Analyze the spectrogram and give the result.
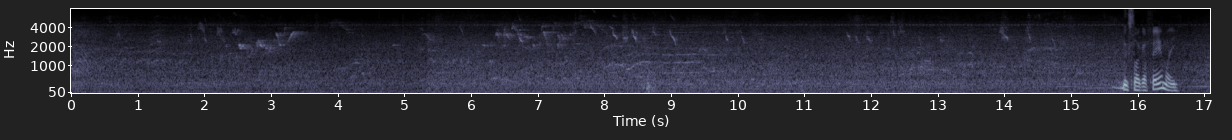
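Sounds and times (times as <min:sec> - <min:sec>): outdoor background noise: 0:00.0 - 0:17.0
birds chirping: 0:00.6 - 0:16.8.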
